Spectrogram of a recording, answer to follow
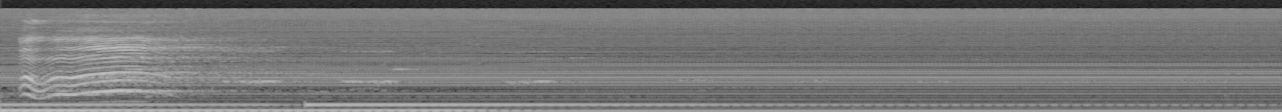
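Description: Live campursari band music in a lull between sung lines: a short sliding melodic phrase ends about a second in, then held keyboard notes ring on while the bass fades away by about two and a half seconds, leaving a quiet steady sustained chord.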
